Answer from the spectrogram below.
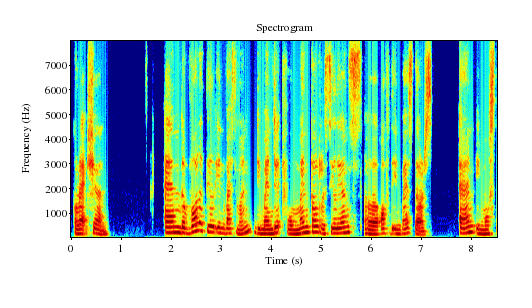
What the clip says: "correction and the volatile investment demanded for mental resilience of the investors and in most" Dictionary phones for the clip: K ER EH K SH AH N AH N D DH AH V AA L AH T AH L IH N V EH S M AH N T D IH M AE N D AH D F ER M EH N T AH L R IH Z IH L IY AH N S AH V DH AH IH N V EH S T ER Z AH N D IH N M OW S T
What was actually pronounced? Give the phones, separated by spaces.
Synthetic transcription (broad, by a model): K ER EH K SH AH N AH N D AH V AA L AH T AH L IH N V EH S M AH N D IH M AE N D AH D F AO M EH N T AH L R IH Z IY L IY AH N S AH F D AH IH N V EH S T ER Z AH N IH N M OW S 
